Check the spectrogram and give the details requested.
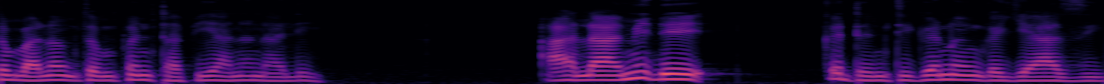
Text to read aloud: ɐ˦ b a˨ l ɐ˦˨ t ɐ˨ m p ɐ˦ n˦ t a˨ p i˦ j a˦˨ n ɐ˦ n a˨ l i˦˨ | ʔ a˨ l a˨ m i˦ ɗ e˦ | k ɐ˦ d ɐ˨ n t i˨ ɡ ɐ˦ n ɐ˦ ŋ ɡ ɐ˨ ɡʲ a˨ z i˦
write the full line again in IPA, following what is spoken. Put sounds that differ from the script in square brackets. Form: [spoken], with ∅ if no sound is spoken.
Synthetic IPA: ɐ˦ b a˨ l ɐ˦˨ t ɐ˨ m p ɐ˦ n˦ t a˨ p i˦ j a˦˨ n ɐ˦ n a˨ l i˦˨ | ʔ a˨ l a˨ m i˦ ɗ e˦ | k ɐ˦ d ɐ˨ n t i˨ ɡ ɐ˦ n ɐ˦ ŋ ɡ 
